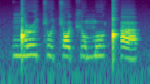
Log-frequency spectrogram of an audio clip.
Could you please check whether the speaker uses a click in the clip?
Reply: yes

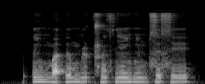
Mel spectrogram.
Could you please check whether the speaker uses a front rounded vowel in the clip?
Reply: yes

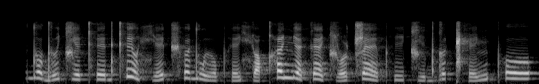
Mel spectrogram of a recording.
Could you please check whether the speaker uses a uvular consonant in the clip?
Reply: yes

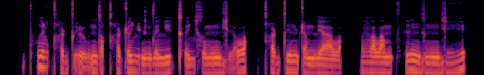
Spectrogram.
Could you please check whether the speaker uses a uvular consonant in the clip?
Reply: yes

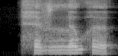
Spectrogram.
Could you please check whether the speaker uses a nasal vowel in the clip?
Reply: no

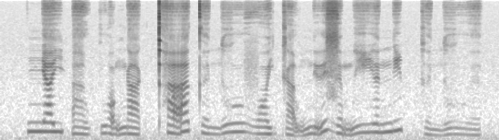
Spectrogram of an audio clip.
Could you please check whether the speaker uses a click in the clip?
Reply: no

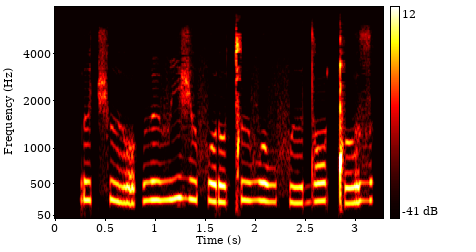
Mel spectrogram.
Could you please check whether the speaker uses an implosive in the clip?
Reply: no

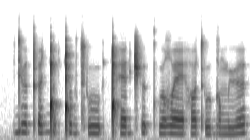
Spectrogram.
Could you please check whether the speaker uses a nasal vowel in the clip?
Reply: no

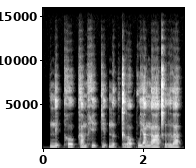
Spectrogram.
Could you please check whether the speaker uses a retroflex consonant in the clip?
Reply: no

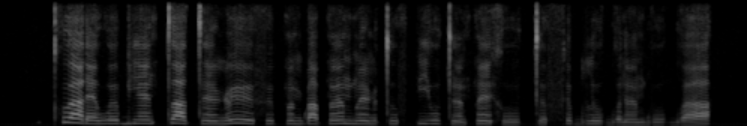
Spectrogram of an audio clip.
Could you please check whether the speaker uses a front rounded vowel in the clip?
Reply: yes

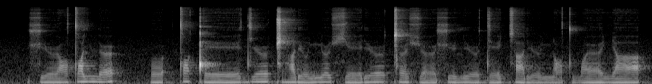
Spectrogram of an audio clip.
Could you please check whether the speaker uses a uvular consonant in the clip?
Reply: no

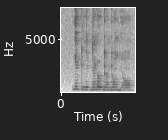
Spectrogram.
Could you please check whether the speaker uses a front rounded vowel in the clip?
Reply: no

